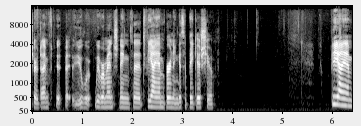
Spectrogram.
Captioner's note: speaking French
